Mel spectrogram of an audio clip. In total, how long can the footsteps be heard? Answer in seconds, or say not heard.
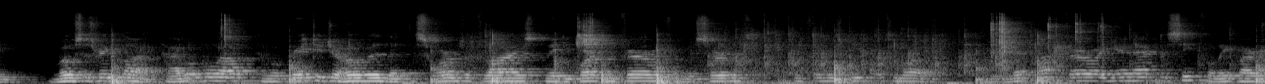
12 s.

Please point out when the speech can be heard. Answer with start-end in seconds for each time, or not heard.
0.0-12.6.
